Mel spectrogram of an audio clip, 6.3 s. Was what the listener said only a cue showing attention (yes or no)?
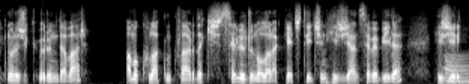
yes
